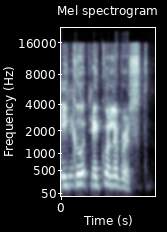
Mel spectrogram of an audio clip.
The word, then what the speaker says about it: equilibrist: Equilibrist, like equilibrium, but Equilibrist.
